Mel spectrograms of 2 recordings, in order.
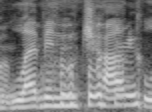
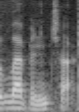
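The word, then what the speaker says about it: Levonchuck: It's like Levin Chuck, Levin. I did not know that. – Yes, Amber Levinchuk. – Amber Levinchuk.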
